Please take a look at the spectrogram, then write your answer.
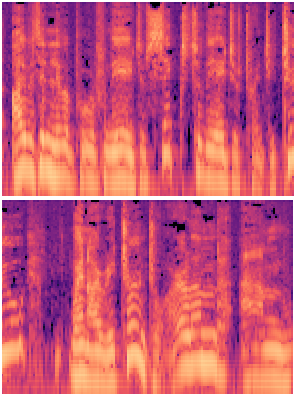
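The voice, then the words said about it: Slight Liverpool accent. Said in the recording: “slight, dare I say it, slight Liverpool accent”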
